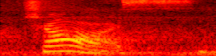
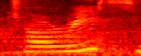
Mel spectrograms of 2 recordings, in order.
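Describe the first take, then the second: First: "chores" said as one syllable, "chors", no extra vowel; correct pronunciation. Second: "chores" said wrongly as "chor-ris" with an extra final syllable; wrong pronunciation. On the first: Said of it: "mà mình đọc là chores". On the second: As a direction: say "chores" with an added "-ris" ending, the mistake to avoid. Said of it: "Chúng ta không đọc là chores". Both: Shown as a demonstration.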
